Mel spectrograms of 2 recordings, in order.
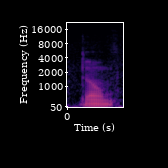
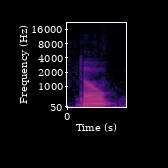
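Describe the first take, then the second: The two takes are said the same way.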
